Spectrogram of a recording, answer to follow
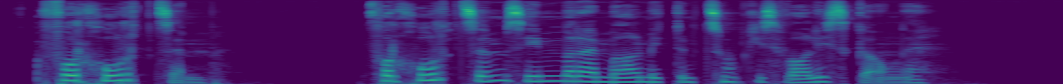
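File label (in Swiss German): "vor Churzem", Swiss German; Wortschatz Kapitel 8; Kapitel 8 Zusatzwortschatz 3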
